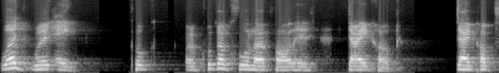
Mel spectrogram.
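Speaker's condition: Down syndrome; short phrases, some ungrammatical sentences, does public speaking, speaking engagements and podcasts

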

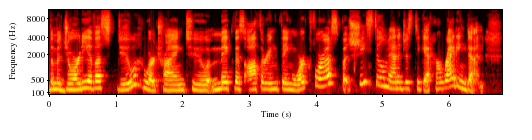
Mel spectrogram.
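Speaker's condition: No condition

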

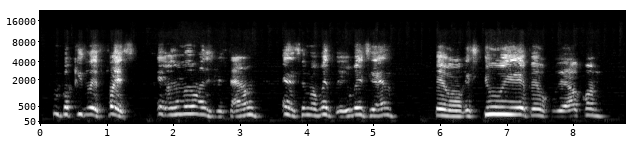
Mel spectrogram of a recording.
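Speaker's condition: Cerebral palsy; from birth in Bogotá, near death as newborn, long incubator stay, physical disability, needs assistance; age 37; speech difficulty, noted as a hurdle for work as lecturer

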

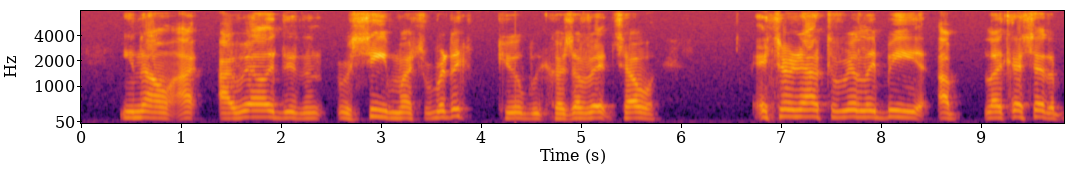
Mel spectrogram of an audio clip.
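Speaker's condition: Cerebral palsy; no typical CP voice

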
